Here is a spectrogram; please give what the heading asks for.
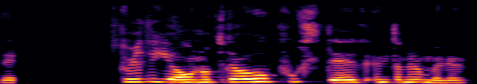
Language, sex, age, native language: Icelandic, female, 12, Icelandic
